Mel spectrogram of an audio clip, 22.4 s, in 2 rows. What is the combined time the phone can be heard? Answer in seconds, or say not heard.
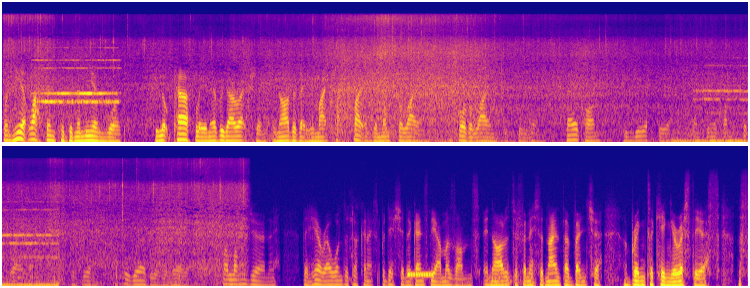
6 s.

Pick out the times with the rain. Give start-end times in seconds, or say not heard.
0.0-14.9.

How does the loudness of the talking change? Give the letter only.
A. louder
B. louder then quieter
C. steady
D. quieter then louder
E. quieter
D.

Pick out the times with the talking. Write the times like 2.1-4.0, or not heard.
0.0-22.3.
